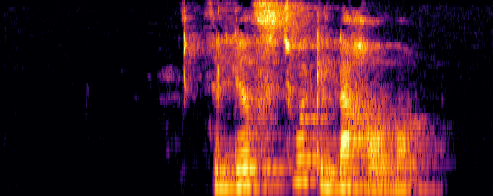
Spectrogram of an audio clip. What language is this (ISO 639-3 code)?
kab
